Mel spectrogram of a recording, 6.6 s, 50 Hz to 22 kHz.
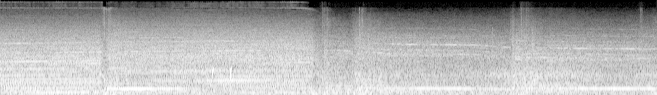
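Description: A Ferrari 296 GT3 race car in iRacing at Spa, Belgium, its engine droning loud and steady from the cockpit, with tonal whine shifting through gear changes and no talking.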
